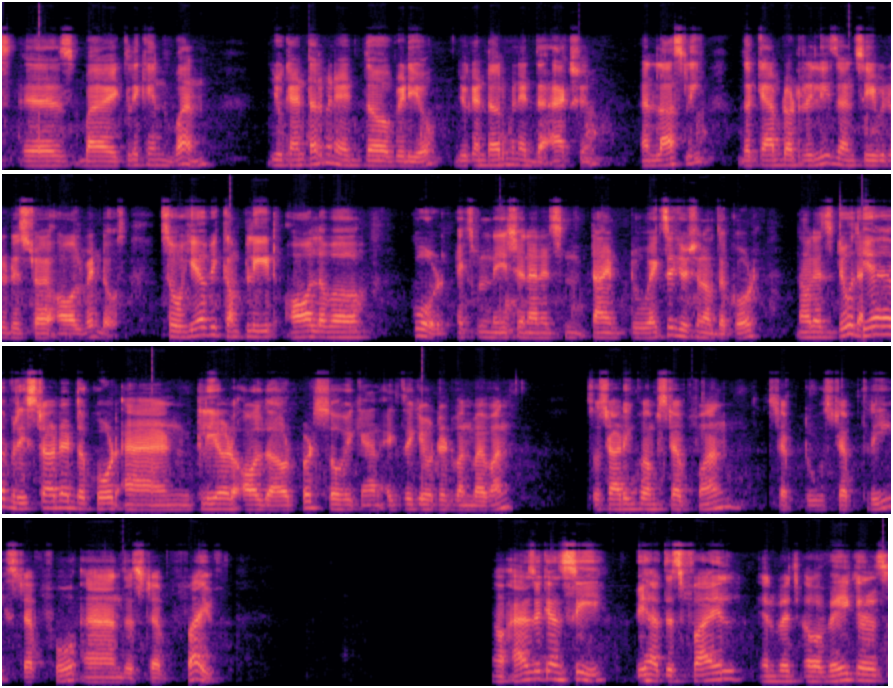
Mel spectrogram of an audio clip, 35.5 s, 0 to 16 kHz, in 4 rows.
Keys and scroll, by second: 24.5 shift+Return, 25.3 shift+Return, 26.1 shift+Return, 27.0 shift+Return, 28.2 shift+Return.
